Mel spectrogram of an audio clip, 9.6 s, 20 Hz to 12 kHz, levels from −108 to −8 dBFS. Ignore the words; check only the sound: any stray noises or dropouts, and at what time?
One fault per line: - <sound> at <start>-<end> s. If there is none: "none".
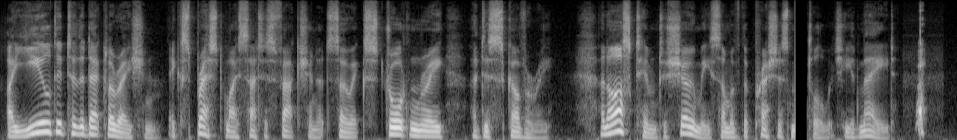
- dropout at 7.9-8.1 s
- laugh at 9.1-9.3 s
